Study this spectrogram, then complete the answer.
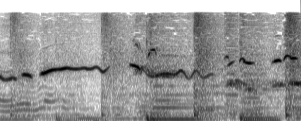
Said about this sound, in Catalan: Ai, aquestes hores els xiulets no en surten gaire bé, aviam.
